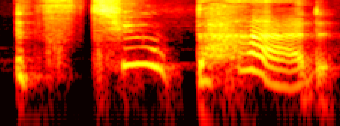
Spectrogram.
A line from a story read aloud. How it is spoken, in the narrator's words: sobbed Lucy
